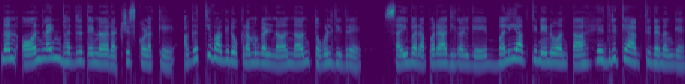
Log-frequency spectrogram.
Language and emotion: Kannada, fearful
